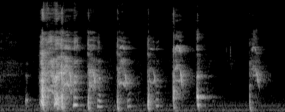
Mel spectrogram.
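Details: A run of about seven harsh coughs in quick succession, the first long and rough: a runaway coughing attack.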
